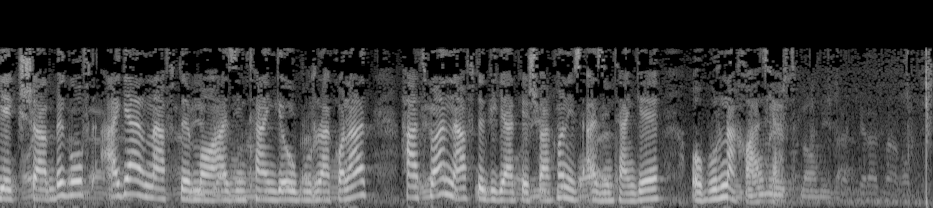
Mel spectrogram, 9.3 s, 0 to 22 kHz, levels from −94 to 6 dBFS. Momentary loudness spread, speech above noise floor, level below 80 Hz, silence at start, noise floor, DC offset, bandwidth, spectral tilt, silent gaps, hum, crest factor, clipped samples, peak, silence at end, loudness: 9 LU; 21 dB; -56 dBFS; 0 s; -41 dBFS; under 0.1%; 8.8 kHz; -4.5 dB/octave; none; none; 18 dB; under 0.1%; -4 dBFS; 0 s; -20 LUFS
